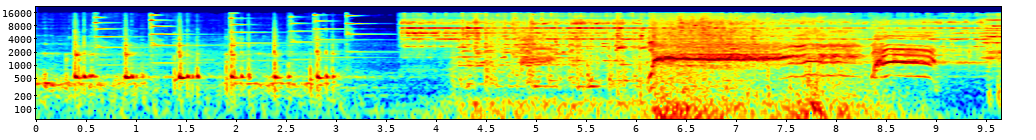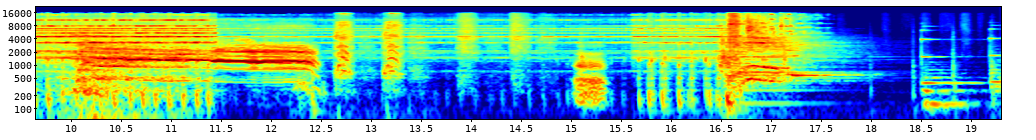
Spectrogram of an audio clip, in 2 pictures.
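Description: Cartoon soundtrack: music with regular clicks, then a mechanical twin-bell alarm clock ringing loudly from about three and a half seconds in for roughly eight seconds, with a cartoon cat yelling over it. Scattered short effects follow.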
